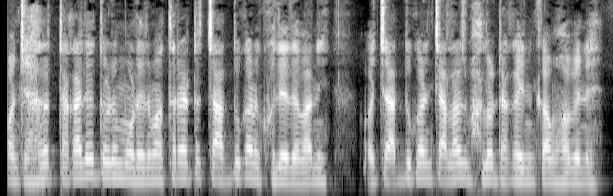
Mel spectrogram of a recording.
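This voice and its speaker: A woman's voice: deep voice, fairly even intonation, racing, a little mellow, dry recording, studio quality, natural voice. A woman voicing a scolding, exasperated village father in a comic cartoon, with a coarse, haggling manner. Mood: exasperated, bargaining.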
